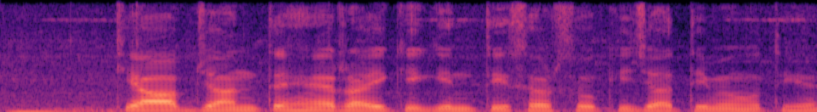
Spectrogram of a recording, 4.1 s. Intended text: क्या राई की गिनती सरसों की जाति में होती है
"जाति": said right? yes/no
yes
